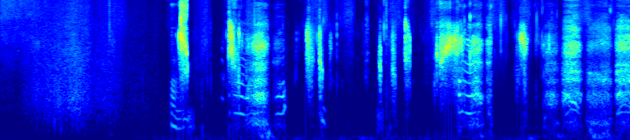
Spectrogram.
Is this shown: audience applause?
no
